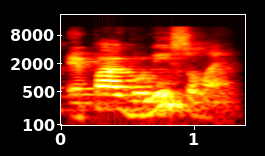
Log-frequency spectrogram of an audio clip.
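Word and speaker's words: epagonizomai: and then agonisomite okay if you combine it becomes epagonisomite six syllable so the way to pronounce it is by tru epagonisom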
